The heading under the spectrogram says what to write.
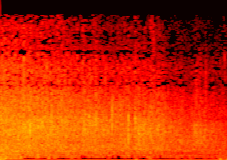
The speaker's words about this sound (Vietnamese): Xin dành một tràng pháo tay để tán dương lẫn nhau.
